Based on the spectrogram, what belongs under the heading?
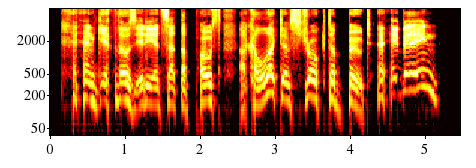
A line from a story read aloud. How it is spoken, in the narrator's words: Roosevelt laughed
